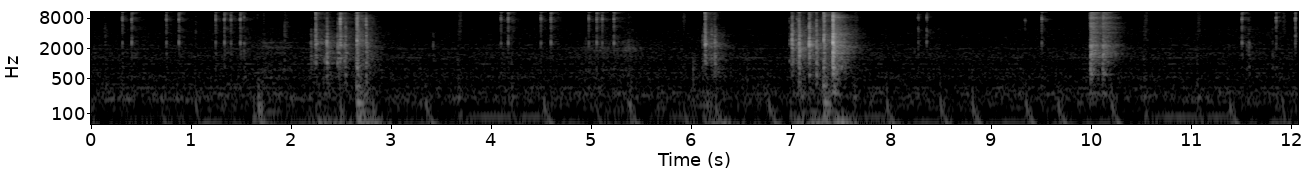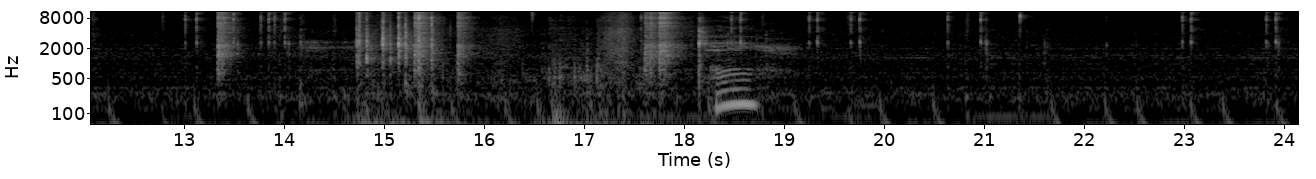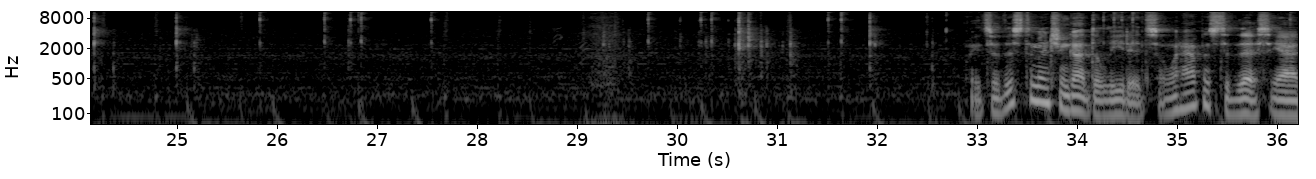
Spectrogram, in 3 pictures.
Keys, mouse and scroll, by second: 0.3 click, 0.7 click, 1.2 click, 4.1 click, 4.4 click, 4.9 click, 5.1 click, 8.2 Escape, 9.4-11.5 drag, 11.8 right click, 12.9 click, 13.3 click, 13.7 click, 17.5 Escape, 18.4 click, 19.2 click, 19.6 click, 20.6 click, 22.9 click, 23.7 click, 24.1 middle click, 24.9 middle click, 25.8 click, 26.7 click, 27.4-29.7 drag, 30.2 click, 31.4 click, 31.9 middle click, 34.2 click, 36.1 click.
